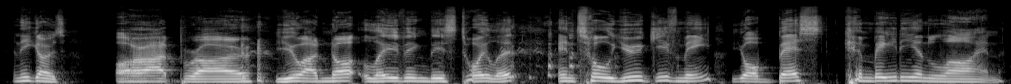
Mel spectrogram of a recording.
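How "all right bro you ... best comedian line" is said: loud, slow, drawn-out challenge; demanding pub bloke. Retold or imitated. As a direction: imitate a bloke laying down an ultimatum, slowly and loudly. Voices the man demanding a joke.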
